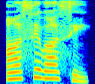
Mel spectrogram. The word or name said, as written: ಆಶ್ವಾಸ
